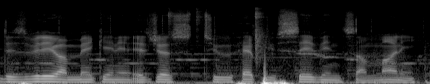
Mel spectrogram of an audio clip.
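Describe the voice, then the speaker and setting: With music in the background, a man speaks at a fairly slow pace in a fairly low voice with ordinary pitch variation. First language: Haitian Creole. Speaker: DIY handyman. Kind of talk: DIY repair tutorial. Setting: outdoors.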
